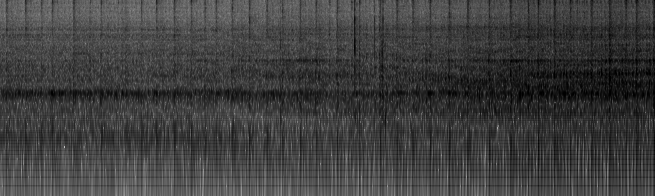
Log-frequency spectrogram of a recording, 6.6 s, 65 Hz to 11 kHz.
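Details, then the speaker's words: 49cc two-stroke motorized bicycle kit, freshly completed first run on break-in oil mix, smoking heavily: pops along at even quick beat, gradually louder, no misfires; healthy, normal running. "Alright, I don't know if you can hear me really, but there's the finished gas bike, and it is running."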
